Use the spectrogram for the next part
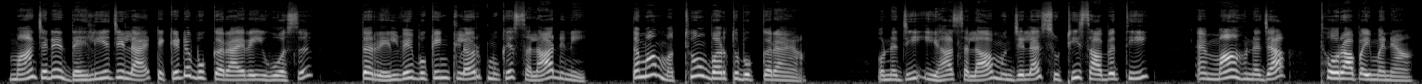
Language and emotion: Sindhi, happy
